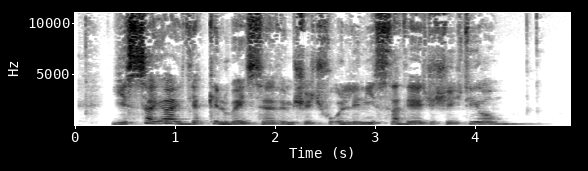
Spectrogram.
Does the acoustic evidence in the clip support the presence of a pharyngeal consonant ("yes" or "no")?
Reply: no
